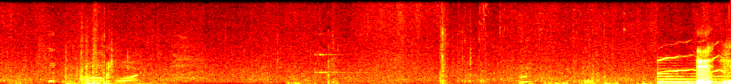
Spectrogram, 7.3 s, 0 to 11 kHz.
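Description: Horses in the open-world western game Red Dead Redemption 2 whinny uneasily: one shaky neigh near the start, then a louder, harsher whinny at the close, over quiet rustling outdoor ambience.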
